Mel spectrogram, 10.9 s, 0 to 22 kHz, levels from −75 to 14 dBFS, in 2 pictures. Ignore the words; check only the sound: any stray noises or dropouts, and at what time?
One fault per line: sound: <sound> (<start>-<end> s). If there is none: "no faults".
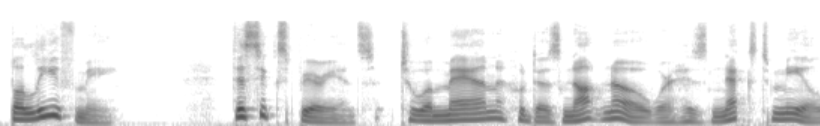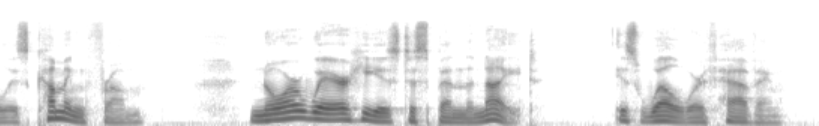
no faults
